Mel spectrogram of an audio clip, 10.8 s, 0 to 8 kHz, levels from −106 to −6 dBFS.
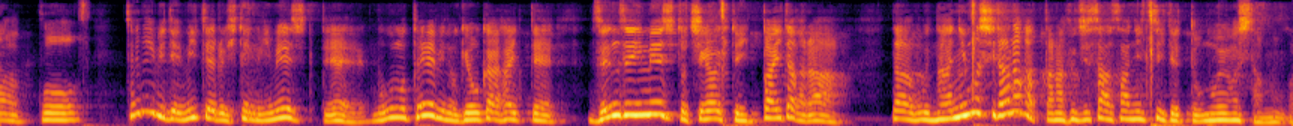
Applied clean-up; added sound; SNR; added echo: neural mask model DeepFilterNet 3.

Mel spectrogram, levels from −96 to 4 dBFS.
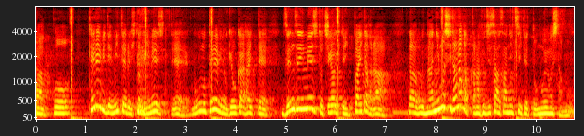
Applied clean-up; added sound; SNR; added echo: none; Fire; 16 dB; reverberation time 1.7 s.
